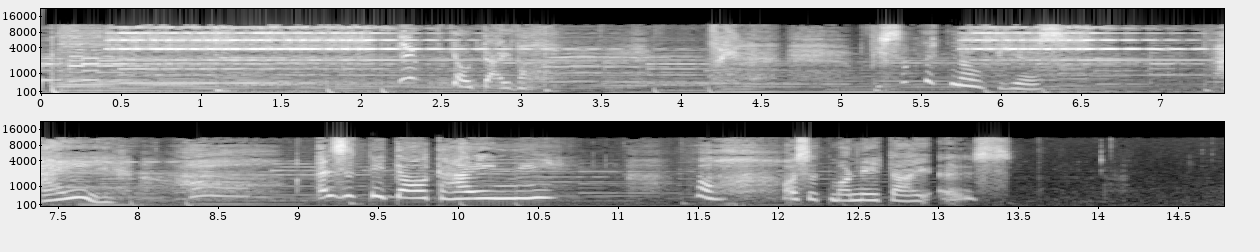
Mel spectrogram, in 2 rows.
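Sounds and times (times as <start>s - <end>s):
front doorbell ringing: 0.2s - 3.9s, 5.6s - 8.3s
speech: 6.1s - 6.4s, 9.5s - 10.7s, 11.6s - 13.5s.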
